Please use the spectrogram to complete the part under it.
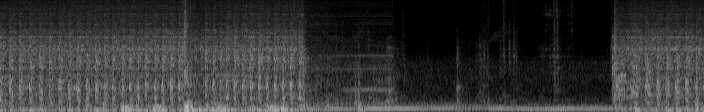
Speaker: You can as I get back to the close here, you can hear the exhaust leak.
